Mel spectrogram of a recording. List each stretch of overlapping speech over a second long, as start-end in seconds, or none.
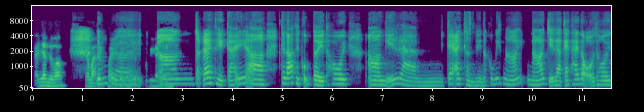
1.3-2.8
